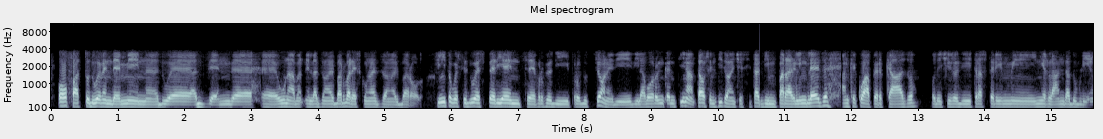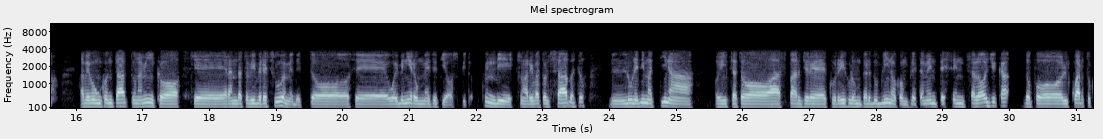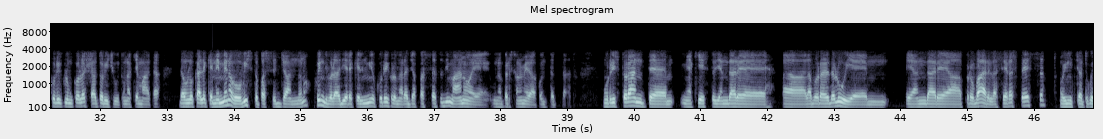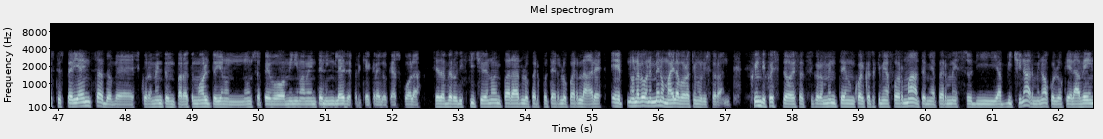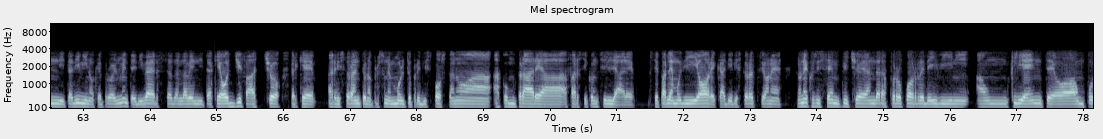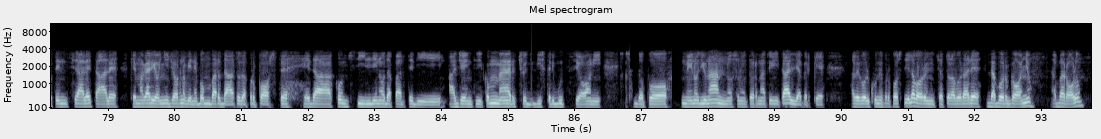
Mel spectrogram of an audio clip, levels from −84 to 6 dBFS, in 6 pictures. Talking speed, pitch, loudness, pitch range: 195 wpm, 120 Hz, -19 LUFS, 110-125 Hz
